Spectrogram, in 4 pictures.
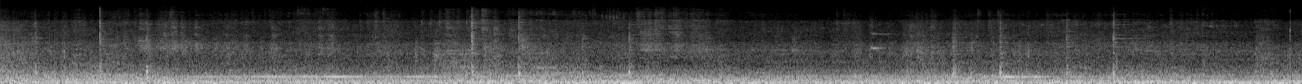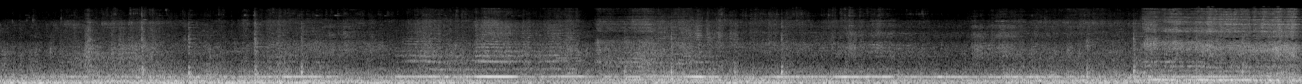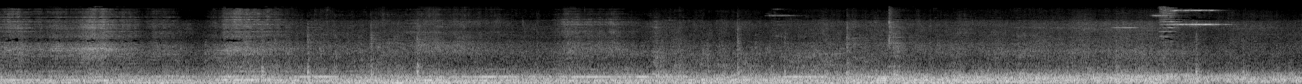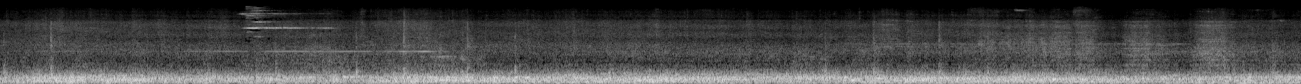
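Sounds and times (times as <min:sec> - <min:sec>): freight train rumbling past: 0:00.0 - 0:52.0
wheels clattering on rail: 0:00.0 - 0:52.0
wheel squeals: 0:37.1 - 0:38.5, 0:41.0 - 0:43.9.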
